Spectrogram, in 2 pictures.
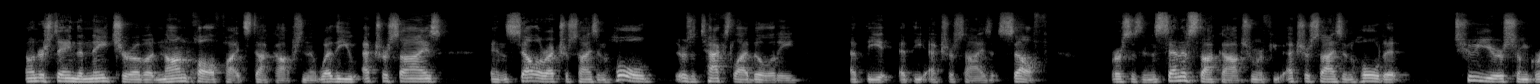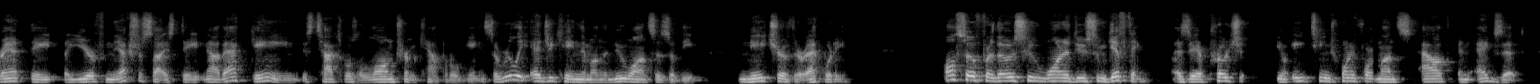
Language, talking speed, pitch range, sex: English, 185 wpm, 115-145 Hz, male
